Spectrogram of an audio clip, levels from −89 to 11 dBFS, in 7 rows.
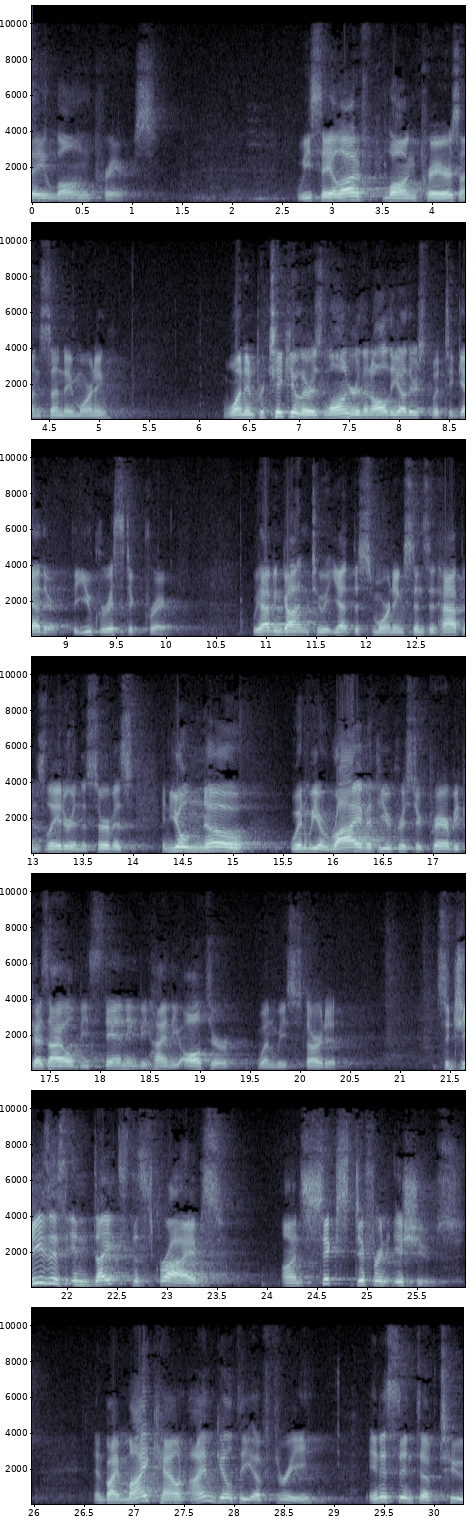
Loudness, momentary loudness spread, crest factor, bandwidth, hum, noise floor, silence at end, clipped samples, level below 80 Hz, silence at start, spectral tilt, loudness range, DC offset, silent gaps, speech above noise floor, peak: -16 LUFS; 16 LU; 16 dB; 10 kHz; none; -56 dBFS; 0 s; under 0.1%; -74 dBFS; 0 s; -4 dB/octave; 6 LU; under 0.1%; none; 41 dB; 0 dBFS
